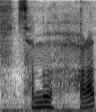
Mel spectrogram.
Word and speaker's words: サムハラ: に刻まれた不思議な虫はサム払っと読みますととってえー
